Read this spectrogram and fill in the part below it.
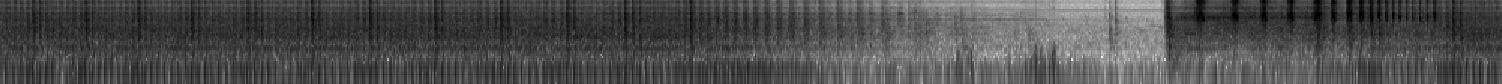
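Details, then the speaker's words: Briggs & Stratton riding cemetery mower after compression release work and muffler sealing: runs strong and even, winds down to a stop, then cranks briefly and fires straight back to a smooth steady run. "I've started it a few times to make sure it would run all right and it works"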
